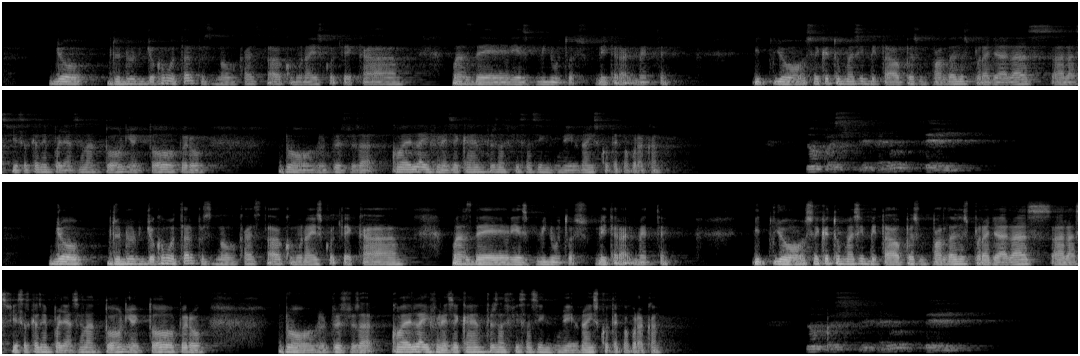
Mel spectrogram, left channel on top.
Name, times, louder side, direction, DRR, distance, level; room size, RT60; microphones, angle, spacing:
voice 1, 0.5-6.7 7.1-17.4, right 5 dB, 80° right, 14 dB, 0.4 m, -29 dB
voice 2, 18.8-20.2, left 1 dB, 50° left, -5 dB, 3.2 m, -40 dB
18.5 x 8.1 x 2.2 m, 1.1 s
head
